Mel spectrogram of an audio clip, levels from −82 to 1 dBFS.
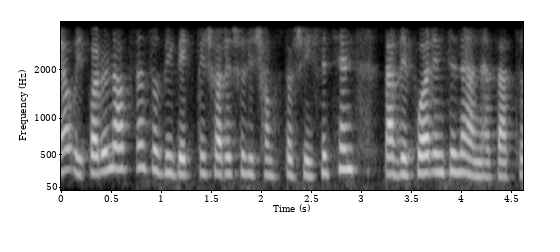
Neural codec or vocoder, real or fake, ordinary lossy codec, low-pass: codec, 16 kHz in and 24 kHz out, 0.6 kbps, FocalCodec, streaming, 2048 codes; fake; none; 3.6 kHz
